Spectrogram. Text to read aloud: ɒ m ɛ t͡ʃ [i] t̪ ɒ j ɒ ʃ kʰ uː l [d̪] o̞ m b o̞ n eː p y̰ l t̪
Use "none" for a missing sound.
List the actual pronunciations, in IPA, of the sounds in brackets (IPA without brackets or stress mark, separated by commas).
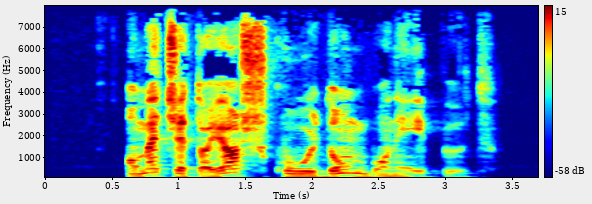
ɛ, d̪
